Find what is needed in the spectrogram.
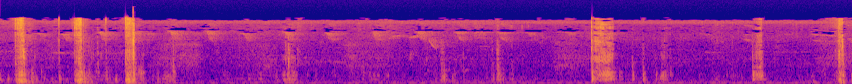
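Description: Kitchen knife dicing an onion by hand, the blade knocking irregularly on the cutting surface: a few quick strokes at the start, a single one around three seconds in, and another short run of strokes near six seconds.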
